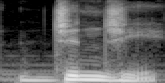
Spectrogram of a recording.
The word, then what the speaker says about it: Dindi: But anyway, this is Antonio Carlos Jobim, and it's called Gingy, and it's spelled Dindi. So Portuguese pronunciation, is weird.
